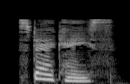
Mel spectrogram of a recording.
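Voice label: "staircase", British English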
